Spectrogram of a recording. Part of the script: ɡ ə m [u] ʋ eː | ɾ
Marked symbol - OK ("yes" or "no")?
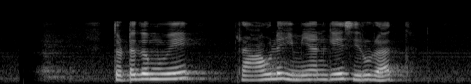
yes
